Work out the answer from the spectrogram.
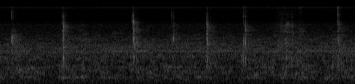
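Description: Faint mouth clicks and lip smacks of chewing a mouthful of rice, about seven short clicks at irregular intervals.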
